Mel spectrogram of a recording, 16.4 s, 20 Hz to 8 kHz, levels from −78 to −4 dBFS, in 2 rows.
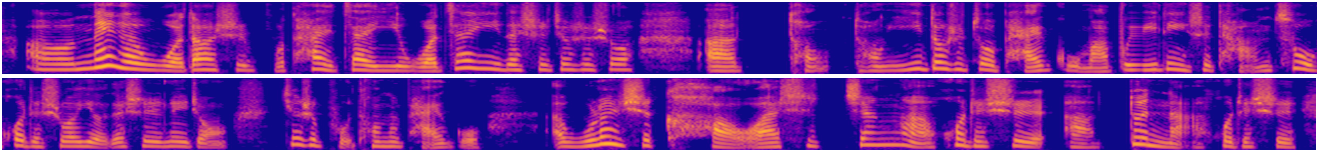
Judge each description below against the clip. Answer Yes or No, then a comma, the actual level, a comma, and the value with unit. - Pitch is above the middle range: Yes, high, 200 Hz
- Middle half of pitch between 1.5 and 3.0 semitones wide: No, average, 4.3 semitones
